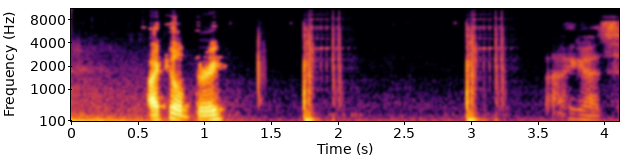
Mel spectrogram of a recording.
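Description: Short menu clicks sound as options are selected.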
